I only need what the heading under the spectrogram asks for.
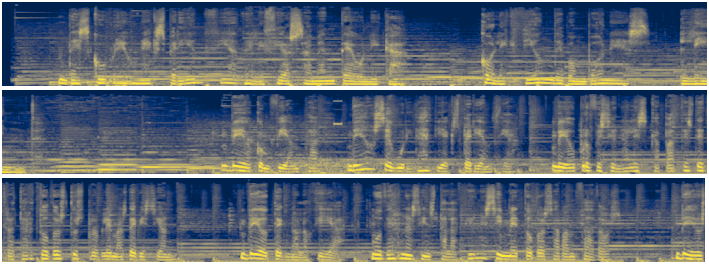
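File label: Spanish Spain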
